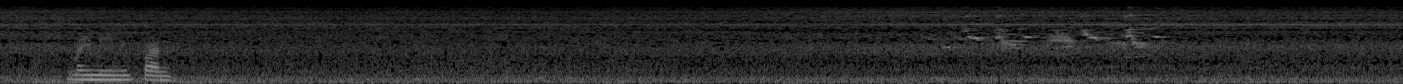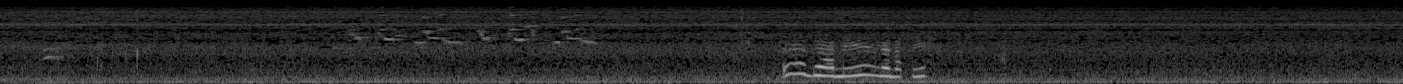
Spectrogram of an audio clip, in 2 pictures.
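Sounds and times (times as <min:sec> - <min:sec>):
background hiss: 0:00.0 - 0:28.0
small birds chirping: 0:09.1 - 0:12.0, 0:14.4 - 0:15.5, 0:17.3 - 0:20.2.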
